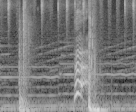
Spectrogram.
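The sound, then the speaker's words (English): A hard blow strikes someone on the forehead as a dull thump, then a second, heavier thud follows, with a short vocal grunt between them over a faint tonal background. “I gave him a cut on his forehead. He's bleeding. I've never hit someone so hard.”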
